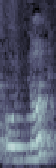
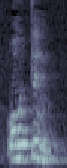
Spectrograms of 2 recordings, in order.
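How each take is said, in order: First: Not is said in full as a separate word. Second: Not is shortened and joined onto ought. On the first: "this is pronounced as ought not" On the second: "this is pronounced as oughtn't"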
